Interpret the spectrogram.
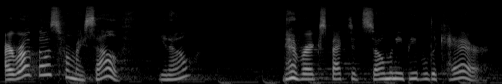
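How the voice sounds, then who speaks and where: A high, youthful female voice for a game heroine, an earnest and wistful student dreamer. She speaks with heartfelt feeling in long hall reverb, with music behind her. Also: expressive, normal speed. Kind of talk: emotive video game story acting.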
